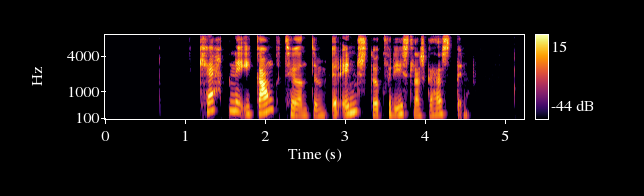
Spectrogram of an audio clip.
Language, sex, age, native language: Icelandic, female, 30-39, Icelandic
